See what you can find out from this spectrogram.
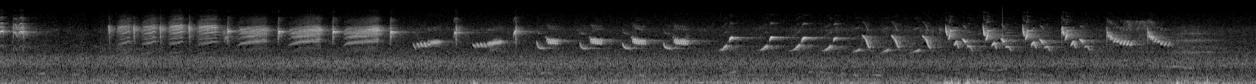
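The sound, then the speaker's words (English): A chorus of birds sings in a tree, a busy run of many quick, high chirps and trills that grows denser and more rhythmic as it goes on. “I'm standing under a tree because I heard this incredible chorus of birds.”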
